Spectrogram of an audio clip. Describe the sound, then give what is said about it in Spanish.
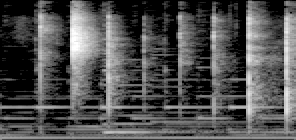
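A child claps several times to demonstrate applause, in a loose, uneven rhythm, each clap a sharp, fairly soft smack over a steady low hum, with no voices. “gritaban los espectadores entusiasmados y aplaudían. ¿Cómo aplaudían”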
